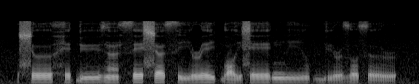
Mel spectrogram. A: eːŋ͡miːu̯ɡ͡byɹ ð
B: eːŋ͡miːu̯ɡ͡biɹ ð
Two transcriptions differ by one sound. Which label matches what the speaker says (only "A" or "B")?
A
